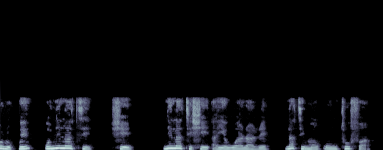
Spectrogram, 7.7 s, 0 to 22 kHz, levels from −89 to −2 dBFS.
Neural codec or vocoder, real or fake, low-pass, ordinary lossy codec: none; real; none; none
